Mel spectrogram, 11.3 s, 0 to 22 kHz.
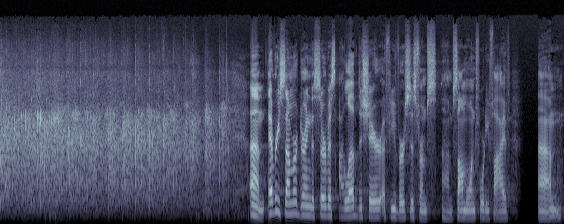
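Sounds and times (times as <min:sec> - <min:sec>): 
audience applause at a church service: 0:00.0 - 0:04.8
speech: 0:05.0 - 0:11.2.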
